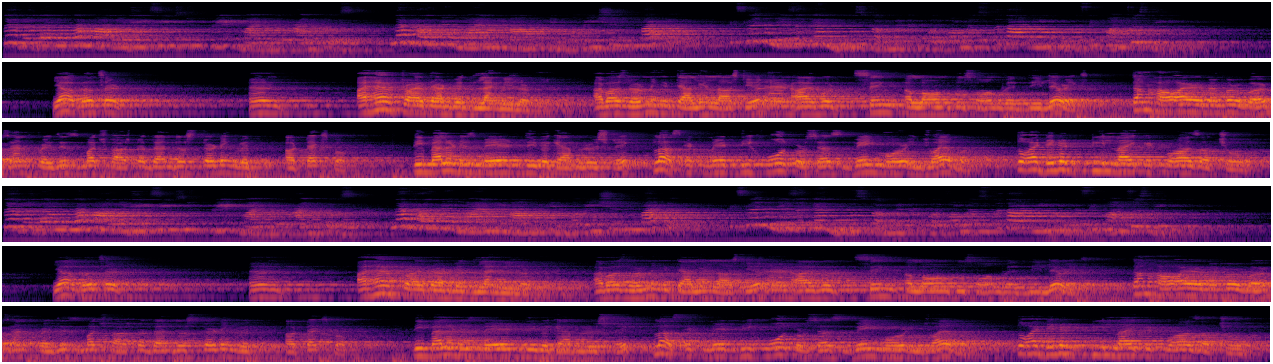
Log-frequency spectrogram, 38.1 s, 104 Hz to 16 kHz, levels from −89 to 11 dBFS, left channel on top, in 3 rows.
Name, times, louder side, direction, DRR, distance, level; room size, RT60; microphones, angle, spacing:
voice 1, 0.0-3.4 3.9-6.8 7.3-11.7, equal, 10° left, -8 dB, 4.2 m, -34 dB
voice 2, 13.2-13.9 15.2-15.5 16.2-18.2 18.6-23.5 24.0-27.9 28.2-28.8 29.5-35.1 35.5-37.9, left 3 dB, 60° left, 5 dB, 1.4 m, -24 dB
sound 1, 22.7-23.1 23.4-23.8 24.1-24.5 24.9-25.3 25.6-26.0 26.3-26.7 27.1-27.5 27.8-28.2 28.5-28.9 29.3-29.6 30.0-30.4 30.7-31.1, left 1 dB, 85° left, 3.2 m, -39 dB
22.0 x 19.5 x 7.6 m, 3.0 s
head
